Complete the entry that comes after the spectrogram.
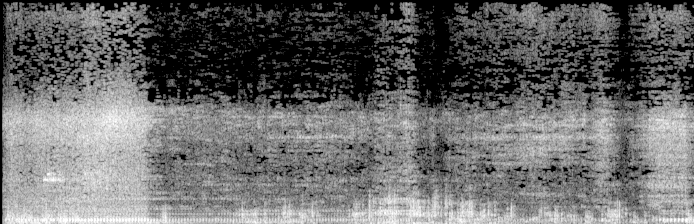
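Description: KTM RC motorcycle's single-cylinder engine running while ridden slowly, loudest for about the first second and a half and again near the end, quieter in between.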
